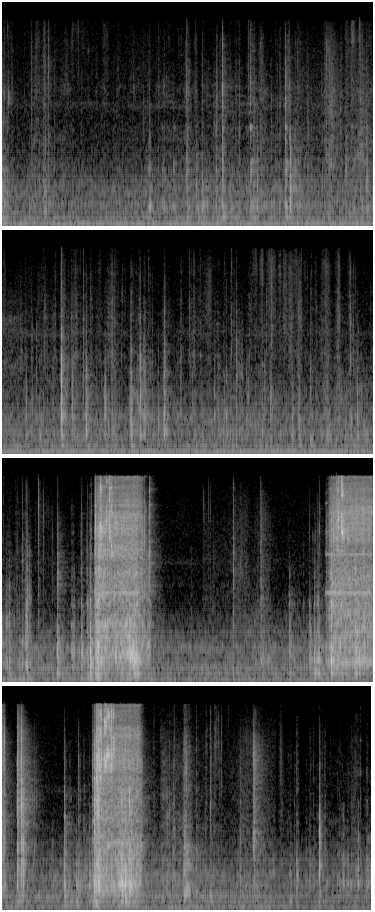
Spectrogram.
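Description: Small clicks and rustles of hands working wiring and plug connectors inside a generator frame. Three loud rasping sounds of about a second each come in the middle, a few seconds apart.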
